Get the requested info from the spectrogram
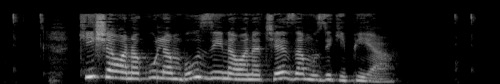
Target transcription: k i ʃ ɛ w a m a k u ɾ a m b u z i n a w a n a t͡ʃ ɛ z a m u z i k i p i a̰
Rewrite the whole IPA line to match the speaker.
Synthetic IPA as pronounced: k i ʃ a w a n a k u l a m b u z i n a w a n a t͡ʃ ɛ z a m u z i k i p i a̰

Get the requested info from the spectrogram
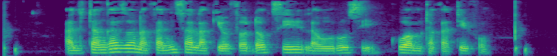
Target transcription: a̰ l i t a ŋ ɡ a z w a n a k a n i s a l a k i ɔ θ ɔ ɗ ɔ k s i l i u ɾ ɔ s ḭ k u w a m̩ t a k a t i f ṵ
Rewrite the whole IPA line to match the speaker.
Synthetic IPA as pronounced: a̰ l i t a ŋ ɡ a z w a n a k a n i s a l a k i ɔ θ ɔ ɗ ɔ k s i l a u ɾ u s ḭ k u w a m̩ t a k a t i f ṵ

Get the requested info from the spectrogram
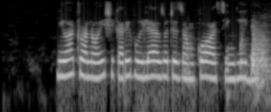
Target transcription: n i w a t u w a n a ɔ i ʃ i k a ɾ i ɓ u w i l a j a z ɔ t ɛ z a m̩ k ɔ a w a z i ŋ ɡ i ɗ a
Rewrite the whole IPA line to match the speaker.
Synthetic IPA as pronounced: n i w a t u w a n a ɔ i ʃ i k a ɾ i ɓ u w i l a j a z ɔ t ɛ z a m̩ k ɔ a w a s i ŋ ɡ i ɗ a

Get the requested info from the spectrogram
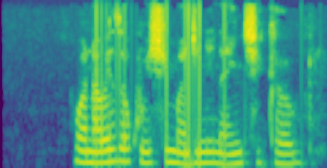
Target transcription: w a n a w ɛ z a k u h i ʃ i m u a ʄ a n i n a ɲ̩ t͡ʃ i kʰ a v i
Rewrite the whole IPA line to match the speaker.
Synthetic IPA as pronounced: w a n a w ɛ z a k u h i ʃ i m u a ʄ i n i n a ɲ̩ t͡ʃ i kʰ a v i

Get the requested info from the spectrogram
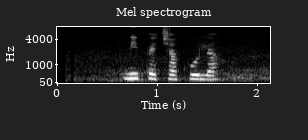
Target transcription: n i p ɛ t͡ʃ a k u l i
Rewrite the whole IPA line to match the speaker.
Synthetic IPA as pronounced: n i p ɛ t͡ʃ a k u l a

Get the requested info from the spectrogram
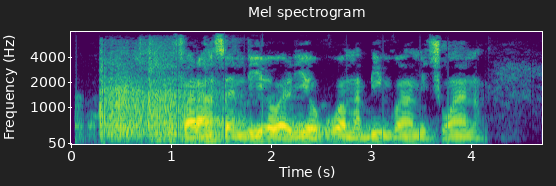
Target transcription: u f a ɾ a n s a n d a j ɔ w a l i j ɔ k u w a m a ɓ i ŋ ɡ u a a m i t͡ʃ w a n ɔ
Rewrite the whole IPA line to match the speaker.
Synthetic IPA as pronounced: u f a ɾ a n s a n d i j ɔ w a l i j ɔ k u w a m a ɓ i ŋ ɡ w a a m i t͡ʃ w a n ɔ

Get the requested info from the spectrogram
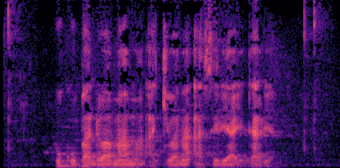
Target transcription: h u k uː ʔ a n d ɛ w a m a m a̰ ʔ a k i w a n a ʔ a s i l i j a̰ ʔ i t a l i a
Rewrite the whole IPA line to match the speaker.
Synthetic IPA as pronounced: h u k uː p a n d ɛ w a m a m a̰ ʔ a k i w a n a ʔ a s i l i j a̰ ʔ i t a l i a

